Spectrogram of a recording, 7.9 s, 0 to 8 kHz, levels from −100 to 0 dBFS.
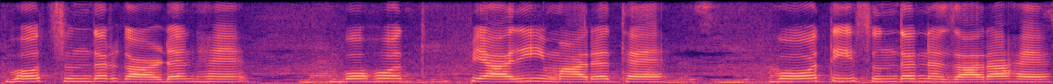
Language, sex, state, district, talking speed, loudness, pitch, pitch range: Hindi, female, Haryana, Charkhi Dadri, 100 wpm, -15 LUFS, 250 Hz, 235-265 Hz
